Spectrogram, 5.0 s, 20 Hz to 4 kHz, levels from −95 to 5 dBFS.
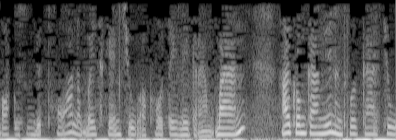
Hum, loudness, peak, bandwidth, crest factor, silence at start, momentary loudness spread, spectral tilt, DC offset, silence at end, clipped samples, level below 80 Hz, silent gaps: none; -20 LUFS; 0 dBFS; 4 kHz; 10 dB; 0 s; 11 LU; -11 dB/octave; under 0.1%; 0 s; under 0.1%; -36 dBFS; none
